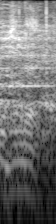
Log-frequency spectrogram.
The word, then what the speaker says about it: Jeanette: We were told a few games ago that he pronounces it Jeanette. I always called him Janetti as well. I thought that's what it was, but he said Jeanette. So I guess the correct pronunciation is Ricardo Jeanette.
